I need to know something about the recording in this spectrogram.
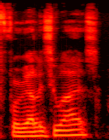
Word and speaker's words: IV Reality Wise: Since my brand is called IV Reality Wise, and it's pronounced for Reality Wise.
